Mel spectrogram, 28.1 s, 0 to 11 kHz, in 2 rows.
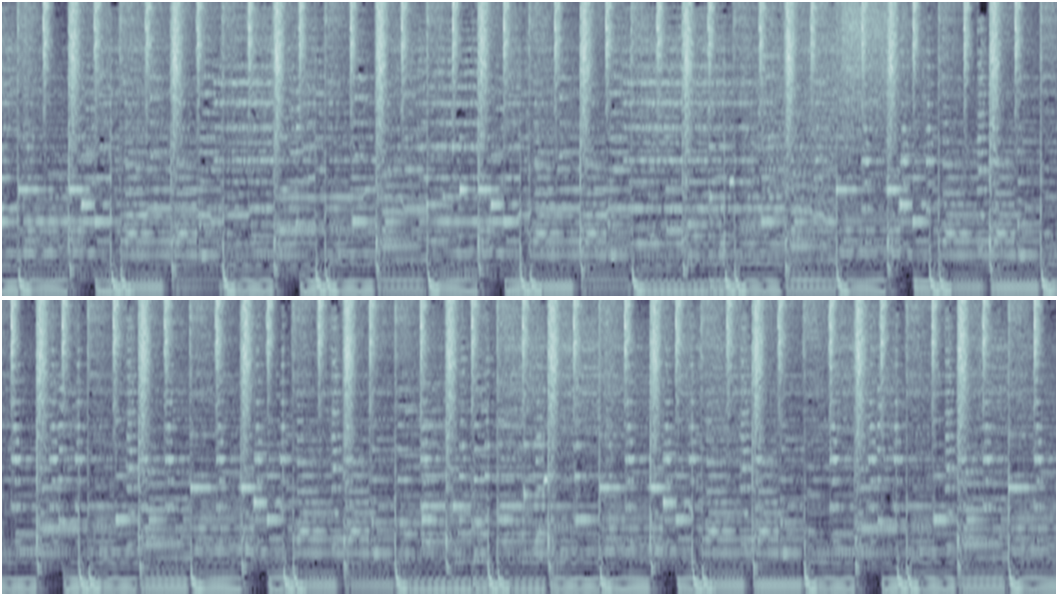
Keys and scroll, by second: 5.6 g, 5.7 y, 7.9 z, 10.1 KP_3, 21.0 shift+z, 23.1 z.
